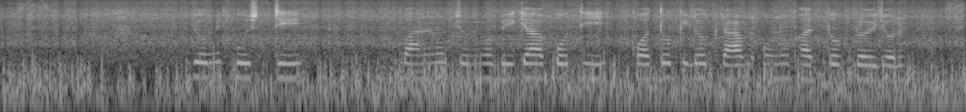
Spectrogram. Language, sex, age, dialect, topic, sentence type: Bengali, female, 18-24, Rajbangshi, agriculture, question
